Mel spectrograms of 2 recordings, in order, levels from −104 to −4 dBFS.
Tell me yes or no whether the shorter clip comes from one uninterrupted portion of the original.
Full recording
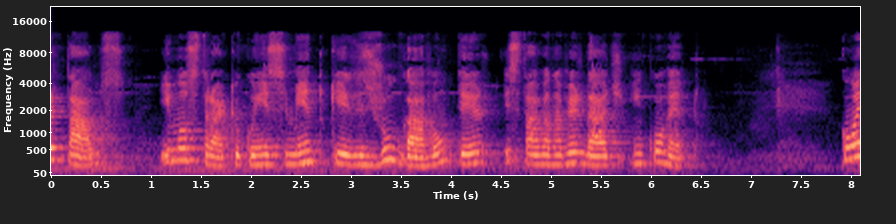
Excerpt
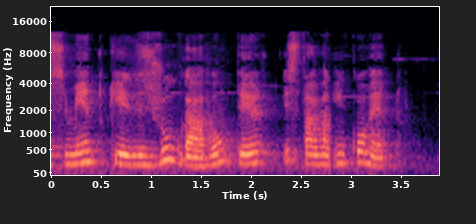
no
